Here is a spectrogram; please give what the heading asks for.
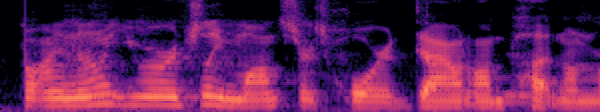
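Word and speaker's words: Monsters Hoard: Oh, the name Monsters Horde and it's spelled weird. Everybody thought hoorde. H O A R D meaning you have a lot of stuff.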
